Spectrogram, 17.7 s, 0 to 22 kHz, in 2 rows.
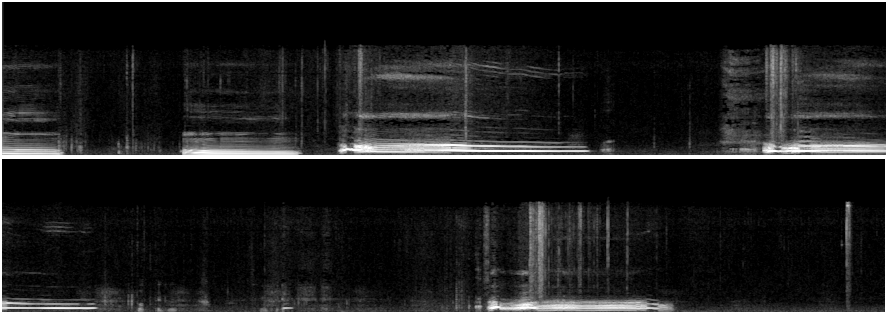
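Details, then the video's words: Leo-tan, a two-year-old male Miniature Pinscher, howls on the Hiwada-yama summit on 9 December 2014 after an ambulance siren and a departed playmate dog, with the owner imitating a howl as a prompt. Four long, wavering, tonal howling bouts are separated by quiet gaps. "ミニピン レオたん 遠吠えをする"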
